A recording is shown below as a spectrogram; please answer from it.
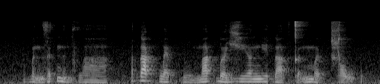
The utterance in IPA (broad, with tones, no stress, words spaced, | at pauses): ɓə̰˧˨nzə˦˥t̚nə̤˨˩nkwa̤ː˨˩ | ɗa˦˥k̚hwɛ˨˩p̚ ɗṳ˨˩ma˦˥k̚ɓə˨˦j ɣi˧ə̯ŋi˧ ɗa˨˩k̚t̪ə̰˧˥nmə˨˩t̚ t͡ɕɔ̰˧˨wʔ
